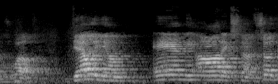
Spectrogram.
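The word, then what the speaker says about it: bdellium: Then it says, there is delium and onyx stone. So that B is silent.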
